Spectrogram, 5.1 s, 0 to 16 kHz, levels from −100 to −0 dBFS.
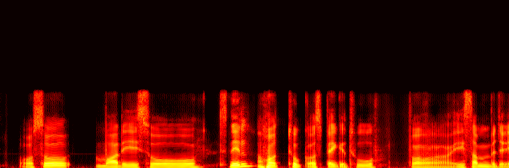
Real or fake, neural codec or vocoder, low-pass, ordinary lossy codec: fake; codec, 16 kHz, 4 kbps, X-Codec, HuBERT features, trained on LibriSpeech; 7.2 kHz; none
